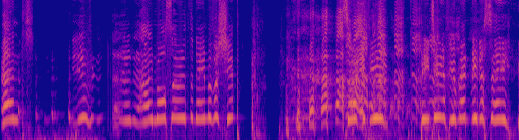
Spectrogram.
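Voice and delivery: high, very posh Queen Elizabeth voice; Queen Elizabeth impression. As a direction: go way up into a regal falsetto. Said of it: "let's get some Queen Elizabeth".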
